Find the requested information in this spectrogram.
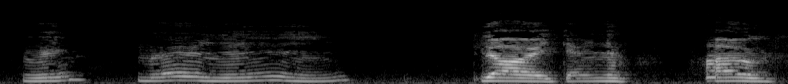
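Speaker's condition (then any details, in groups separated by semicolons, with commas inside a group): Cerebral palsy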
